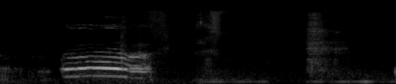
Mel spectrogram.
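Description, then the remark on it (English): A puppy growls in a strained, tonal cry lasting about a second, followed by two rough, breathy snuffling bursts, with no one talking. The puppy is inside a studio behind a closed door and wants out. “That I think that was my studio mate, Sonny the Action Puppy.”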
